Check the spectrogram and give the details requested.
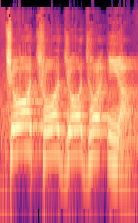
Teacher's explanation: यहां पर जो जीभ होता है वो ऊपर तालु से टकराता है, हमारे मुंह के ऊपर छत से टकराता है जिसे हम तालु कहते हैं, तो इसे कहा जाता है तालव्य।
